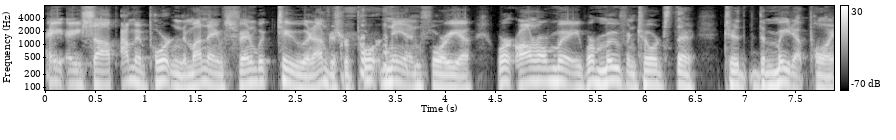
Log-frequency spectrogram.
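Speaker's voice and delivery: cartoonish, pompous, self-important radio voice. Mocking a man who keeps reporting in over the radio, imitating a self-important voice. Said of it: "trying to be more self-important than he really is".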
